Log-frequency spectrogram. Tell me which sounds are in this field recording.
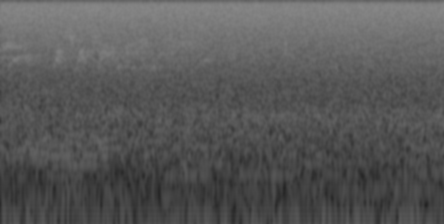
American Goldfinch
